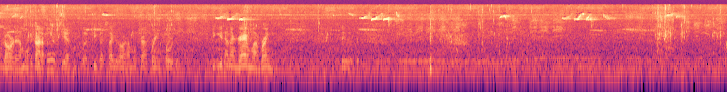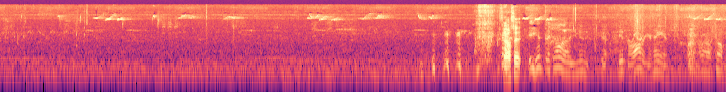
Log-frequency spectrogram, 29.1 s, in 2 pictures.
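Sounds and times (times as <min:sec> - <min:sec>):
bird chirping: 0:00.0 - 0:29.0
water sloshing around waders: 0:00.3 - 0:01.7, 0:08.6 - 0:11.0, 0:12.9 - 0:15.2.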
